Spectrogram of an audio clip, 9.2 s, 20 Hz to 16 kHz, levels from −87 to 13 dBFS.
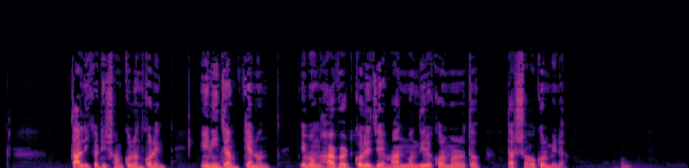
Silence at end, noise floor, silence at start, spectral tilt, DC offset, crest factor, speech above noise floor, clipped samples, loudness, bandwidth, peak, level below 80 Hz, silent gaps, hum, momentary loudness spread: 0.8 s; -70 dBFS; 0.95 s; -5.5 dB/octave; under 0.1%; 24 dB; 48 dB; under 0.1%; -23 LUFS; 11.5 kHz; 0 dBFS; -62 dBFS; none; none; 12 LU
